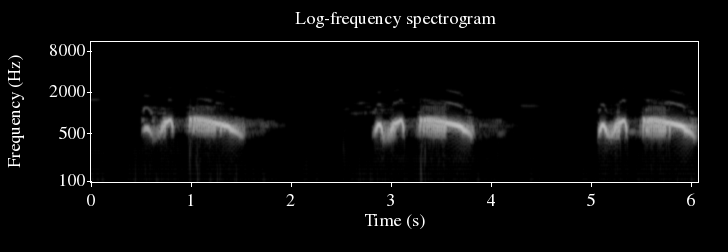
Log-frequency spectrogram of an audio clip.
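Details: Luring wild doves, a decoy spotted dove repeats three deep two-part coos about every two and a half seconds: a short quavering note, then a sustained falling coo, with silence between.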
